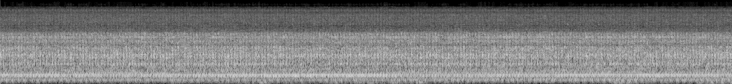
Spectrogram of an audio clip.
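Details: Mercury 8HP two-stroke outboard, bought used after sitting unknown time, started after a couple of pulls in a water tub after carb cleaner; steady even idle, constant buzzy note, no misses; healthy normal idle.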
